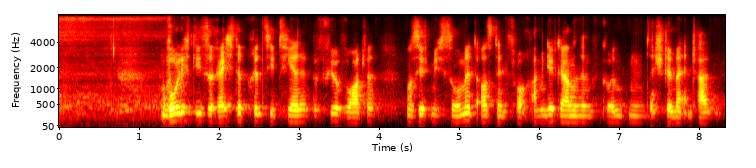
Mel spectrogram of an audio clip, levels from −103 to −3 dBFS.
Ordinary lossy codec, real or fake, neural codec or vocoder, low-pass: none; fake; codec, 16 kHz, 4 kbps, X-Codec, HuBERT features, trained on general audio; none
